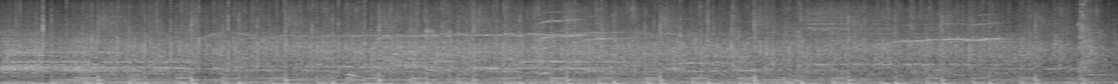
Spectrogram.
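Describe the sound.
Loud, sustained applause from a live audience welcoming a guest on stage in Dublin, dense clapping that holds steady for the whole stretch and eases slightly at the very end.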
